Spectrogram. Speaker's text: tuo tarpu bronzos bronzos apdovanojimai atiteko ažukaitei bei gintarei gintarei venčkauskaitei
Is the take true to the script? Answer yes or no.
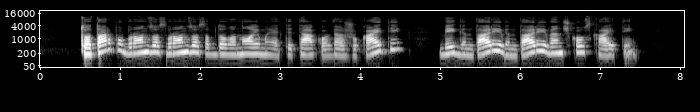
yes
